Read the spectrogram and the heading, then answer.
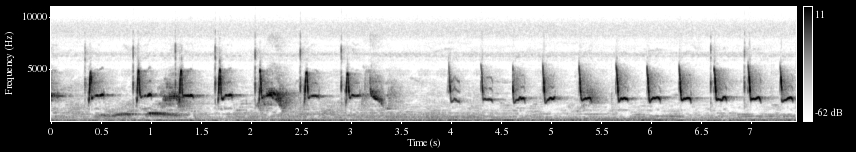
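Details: Yellow-bellied prinia calling actively, giving crisp descending chirps in a steady series of about three per second. One soft low warble appears early on, against a faint background hum.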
